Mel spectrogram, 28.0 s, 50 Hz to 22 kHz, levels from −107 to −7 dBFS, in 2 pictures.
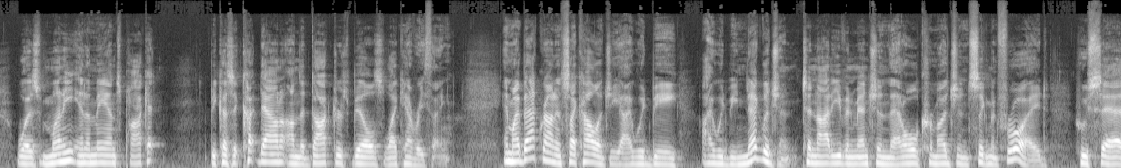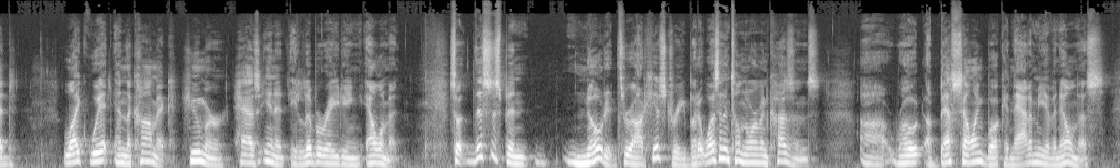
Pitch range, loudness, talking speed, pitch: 120-150 Hz, -14 LUFS, 155 wpm, 135 Hz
